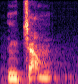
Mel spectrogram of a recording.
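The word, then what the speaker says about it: Ntcham: Now the Basaris in Ghana also have their counterparts in Togo, and they speak the language called Ncham. Ncham, and Ncham is spelled N-T-C-H-A-M.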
